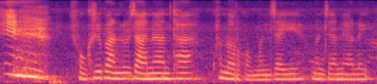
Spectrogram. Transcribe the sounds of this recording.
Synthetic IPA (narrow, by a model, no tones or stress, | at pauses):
sɔŋkʰɾipanluzanɯantʰakʰunɔɾkʰɔmɯnzajmanzanɯjalaj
